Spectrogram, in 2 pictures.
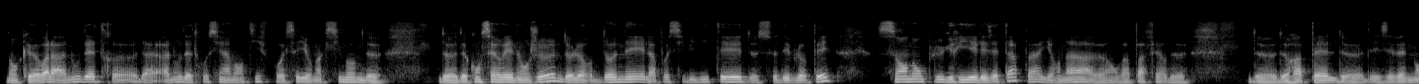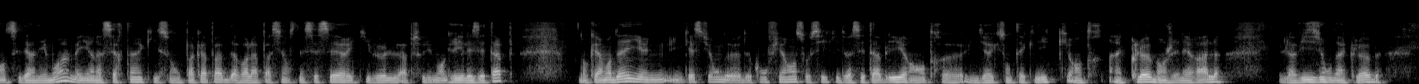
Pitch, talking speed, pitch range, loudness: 100 Hz, 230 wpm, 95-110 Hz, -24 LUFS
